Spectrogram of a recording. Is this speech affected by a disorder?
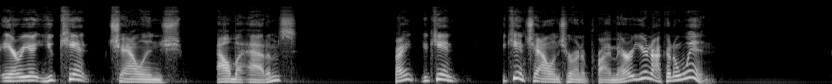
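No.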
